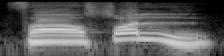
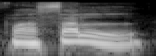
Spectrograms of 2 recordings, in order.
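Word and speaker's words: فصل: পরের আয়াত ফা জবর ফা, সদ দিয়ে লাম ধরবে, সদ লাম জবর সল, ফাসল। অনেকে বলে ফাসাল, ফাসাল বললে এই সদের জায়গায় সিনের উচ্চারণ হয়ে যায়, বলতে হবে ফাসল, সল, ফাসল।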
